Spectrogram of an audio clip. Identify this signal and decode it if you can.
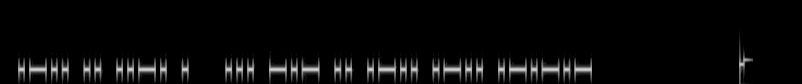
Morse code, heard as a keyed tone, about 22 wpm, 700 Hz. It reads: LIFE SKILL.
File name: Difficult Sentences with Hints - 22wpm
